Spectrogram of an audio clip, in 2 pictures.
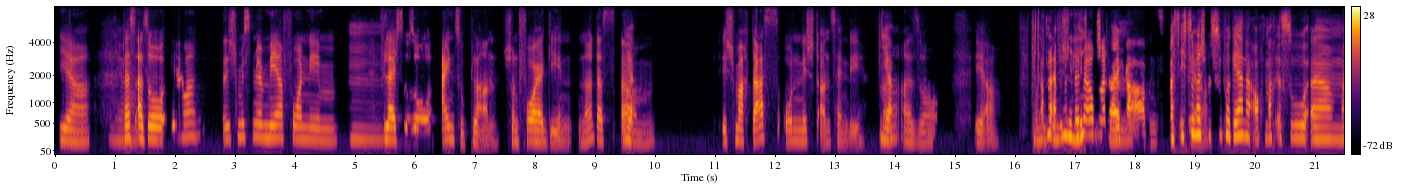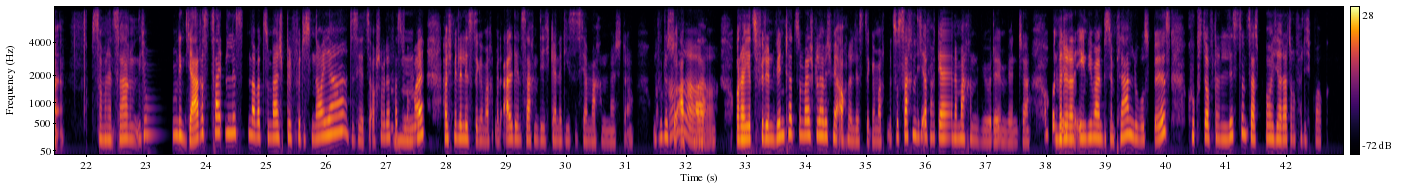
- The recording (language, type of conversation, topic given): German, podcast, Wie findest du eine gute Balance zwischen Bildschirmzeit und echten sozialen Kontakten?
- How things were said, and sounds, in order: distorted speech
